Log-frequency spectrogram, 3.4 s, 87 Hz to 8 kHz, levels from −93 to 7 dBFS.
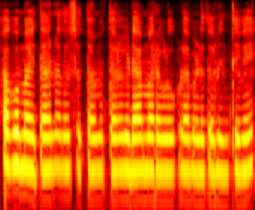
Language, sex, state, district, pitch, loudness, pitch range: Kannada, female, Karnataka, Bidar, 205 Hz, -19 LUFS, 205-215 Hz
